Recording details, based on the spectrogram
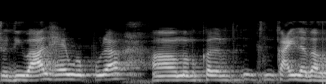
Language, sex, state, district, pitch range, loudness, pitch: Hindi, female, Uttar Pradesh, Budaun, 200-225 Hz, -17 LUFS, 215 Hz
